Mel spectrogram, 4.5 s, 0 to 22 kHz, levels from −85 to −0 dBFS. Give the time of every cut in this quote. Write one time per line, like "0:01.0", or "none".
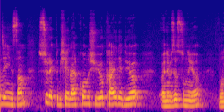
none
